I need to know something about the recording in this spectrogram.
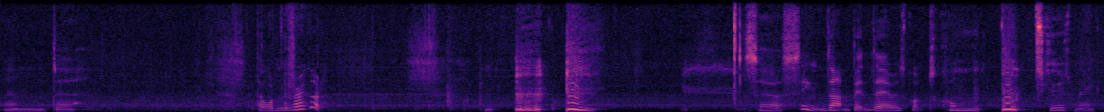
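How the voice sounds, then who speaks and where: A woman from Britain, teaching pyrography live, chatting and thinking aloud with many fillers while she works, her voice going a little hoarse. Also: medium pitch, slow pace, long pauses, warm tone, slight background noise. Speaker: pyrography instructor. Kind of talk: live tutorial chat while working.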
